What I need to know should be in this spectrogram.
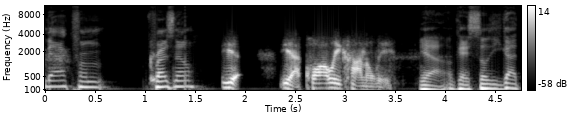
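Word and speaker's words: Quali Conley: other things with these speedsters now and it's pronounced quali Connelly the the other running back from Fresno yeah yeah quali Conelly yeah okay so you got two running backs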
